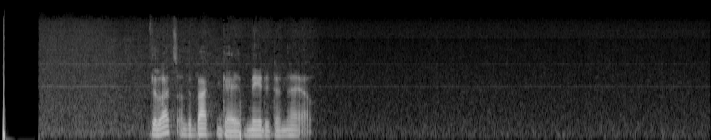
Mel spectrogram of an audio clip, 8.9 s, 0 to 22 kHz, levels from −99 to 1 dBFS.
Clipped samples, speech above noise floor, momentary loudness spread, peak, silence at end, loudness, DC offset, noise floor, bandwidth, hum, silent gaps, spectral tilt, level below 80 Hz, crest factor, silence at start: under 0.1%; 38 dB; 25 LU; -10 dBFS; 5.05 s; -33 LUFS; under 0.1%; -70 dBFS; 14 kHz; none; 0.42-0.47 s; -7 dB/octave; -58 dBFS; 28 dB; 0.05 s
